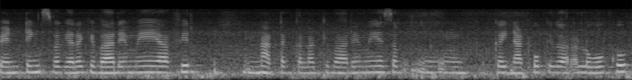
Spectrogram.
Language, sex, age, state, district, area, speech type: Hindi, female, 18-30, Uttar Pradesh, Chandauli, rural, spontaneous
